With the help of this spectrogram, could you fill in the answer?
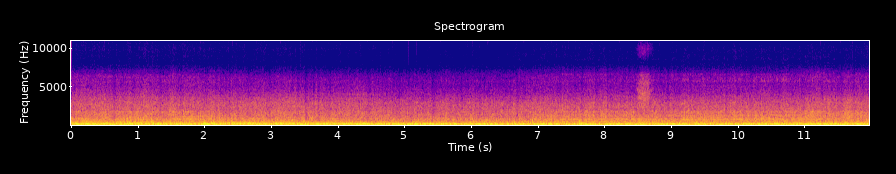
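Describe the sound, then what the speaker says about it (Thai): Strong wind rushing against a rider on an MT15 motorcycle cruising near Chum Phae in Chaiyaphum, Thailand: a loud, continuous roar and buffeting that fills the whole stretch without a break. "ลมมาปะทะกับตัวเต็มๆเลยนะครับ"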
